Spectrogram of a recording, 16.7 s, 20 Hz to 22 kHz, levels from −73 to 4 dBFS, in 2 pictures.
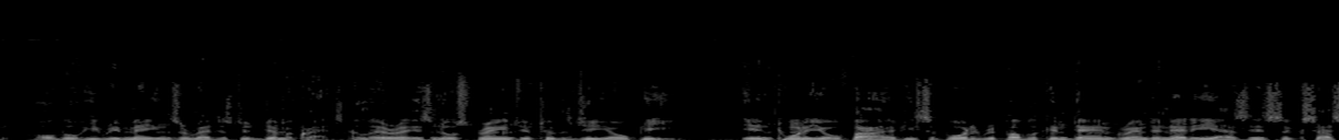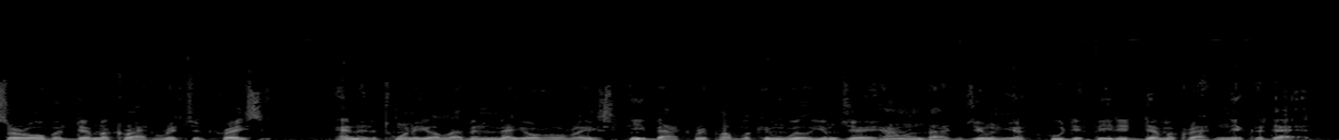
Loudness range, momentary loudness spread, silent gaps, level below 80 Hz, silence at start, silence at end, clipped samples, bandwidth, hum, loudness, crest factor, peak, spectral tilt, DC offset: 2 LU; 6 LU; 4.31-4.41 s; -50 dBFS; 0.15 s; 0.15 s; under 0.1%; over 20 kHz; none; -37 LUFS; 18 dB; -18 dBFS; -6.5 dB/octave; under 0.1%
